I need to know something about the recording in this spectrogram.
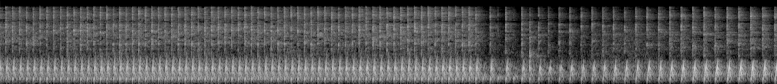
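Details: Yamaha Jupiter Z1 / Vega ZR after repair of scored bore, piston and worn valve stems, running with exhaust removed: loud, sharp rapid popping, firing evenly with a few throttle blips; runs healthy after the rebuild.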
